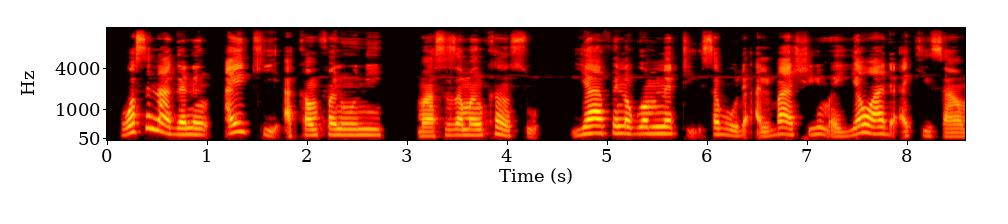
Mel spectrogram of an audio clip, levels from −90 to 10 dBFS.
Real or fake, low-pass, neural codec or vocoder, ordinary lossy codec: real; 14.4 kHz; none; AAC, 96 kbps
